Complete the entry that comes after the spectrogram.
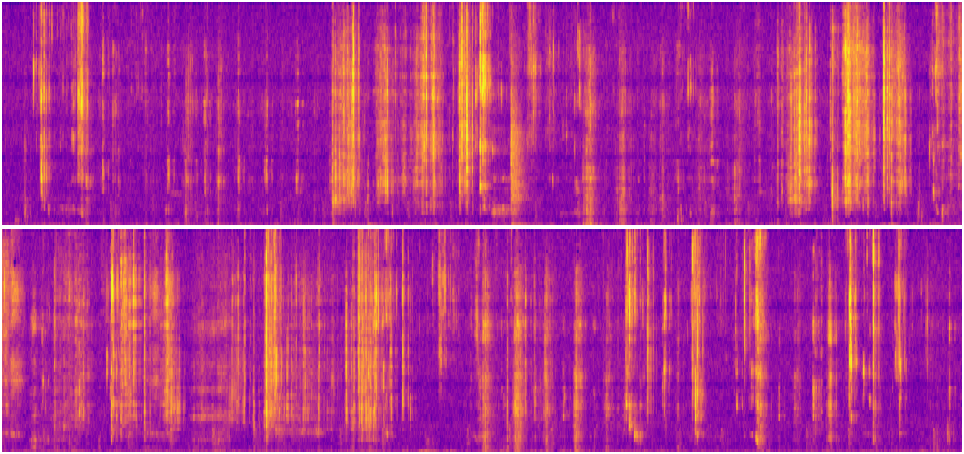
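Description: Close-miked chewing and crunching of crispy fried vegetable pakoras, with many short, irregular crisp crackles.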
